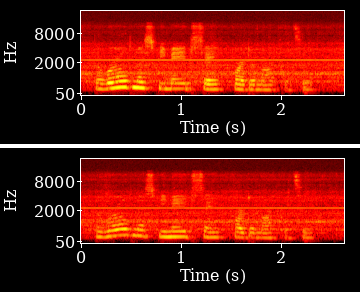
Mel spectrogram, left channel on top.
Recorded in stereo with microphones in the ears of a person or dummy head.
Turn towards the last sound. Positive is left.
turn(degrees=0)  # may be behind; listen again after turning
